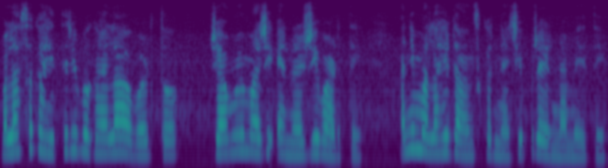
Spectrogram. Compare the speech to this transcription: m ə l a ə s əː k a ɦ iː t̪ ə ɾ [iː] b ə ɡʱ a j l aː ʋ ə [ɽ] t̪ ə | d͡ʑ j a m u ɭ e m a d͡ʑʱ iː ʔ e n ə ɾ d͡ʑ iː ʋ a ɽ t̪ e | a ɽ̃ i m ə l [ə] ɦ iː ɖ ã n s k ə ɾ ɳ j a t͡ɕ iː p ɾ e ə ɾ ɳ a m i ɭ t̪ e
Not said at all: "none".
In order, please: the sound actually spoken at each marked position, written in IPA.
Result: iː, ɽ, a

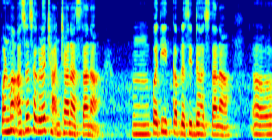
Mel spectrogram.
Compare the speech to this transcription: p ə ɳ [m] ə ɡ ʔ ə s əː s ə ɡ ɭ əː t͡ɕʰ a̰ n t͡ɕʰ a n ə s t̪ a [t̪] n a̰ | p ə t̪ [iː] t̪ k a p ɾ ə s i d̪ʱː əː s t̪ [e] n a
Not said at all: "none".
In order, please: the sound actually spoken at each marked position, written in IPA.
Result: m, none, iː, a

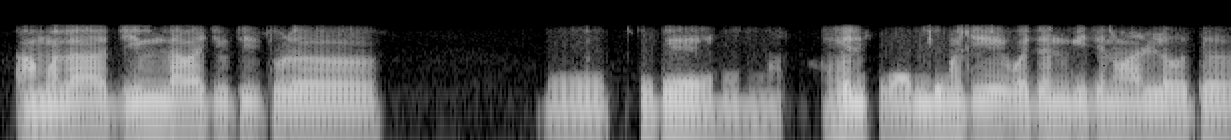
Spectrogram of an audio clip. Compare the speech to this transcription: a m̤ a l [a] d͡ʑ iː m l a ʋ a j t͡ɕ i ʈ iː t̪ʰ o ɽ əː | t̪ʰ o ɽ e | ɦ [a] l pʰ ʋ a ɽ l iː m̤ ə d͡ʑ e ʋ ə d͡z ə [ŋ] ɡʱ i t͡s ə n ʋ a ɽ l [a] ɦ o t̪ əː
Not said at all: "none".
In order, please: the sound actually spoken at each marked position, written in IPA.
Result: a, e, n, ə

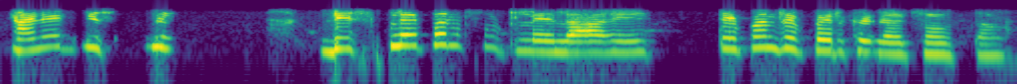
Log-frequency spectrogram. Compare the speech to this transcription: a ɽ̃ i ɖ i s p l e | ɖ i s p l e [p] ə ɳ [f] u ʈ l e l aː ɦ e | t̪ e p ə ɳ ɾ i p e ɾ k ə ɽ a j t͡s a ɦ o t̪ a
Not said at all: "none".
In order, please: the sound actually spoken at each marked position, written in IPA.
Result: p, f

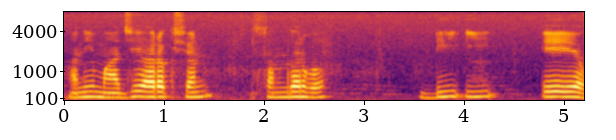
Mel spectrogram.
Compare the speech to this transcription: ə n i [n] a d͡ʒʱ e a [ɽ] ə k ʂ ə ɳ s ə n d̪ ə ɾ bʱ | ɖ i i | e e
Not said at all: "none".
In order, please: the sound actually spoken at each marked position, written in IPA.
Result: m, ɾ

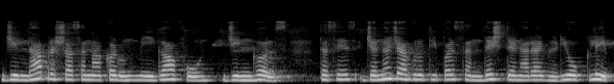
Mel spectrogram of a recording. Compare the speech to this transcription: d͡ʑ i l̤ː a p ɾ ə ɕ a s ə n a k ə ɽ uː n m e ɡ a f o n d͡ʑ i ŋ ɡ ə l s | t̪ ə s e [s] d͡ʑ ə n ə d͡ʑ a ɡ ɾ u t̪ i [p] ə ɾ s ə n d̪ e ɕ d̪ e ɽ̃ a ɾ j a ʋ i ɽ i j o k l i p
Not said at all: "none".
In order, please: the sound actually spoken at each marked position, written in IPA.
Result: t͡s, p

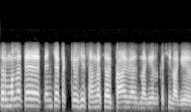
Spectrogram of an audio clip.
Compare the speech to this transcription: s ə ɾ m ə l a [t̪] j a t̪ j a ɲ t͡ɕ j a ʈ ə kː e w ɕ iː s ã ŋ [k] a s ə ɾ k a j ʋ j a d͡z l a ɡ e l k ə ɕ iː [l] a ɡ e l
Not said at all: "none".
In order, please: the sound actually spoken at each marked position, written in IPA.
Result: t̪, ɡ, l

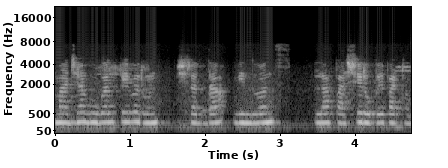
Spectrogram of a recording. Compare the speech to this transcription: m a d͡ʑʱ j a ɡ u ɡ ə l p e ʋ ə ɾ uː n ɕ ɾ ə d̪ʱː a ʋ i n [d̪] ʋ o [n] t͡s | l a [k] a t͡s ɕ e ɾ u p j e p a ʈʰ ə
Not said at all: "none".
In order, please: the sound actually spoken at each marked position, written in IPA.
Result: d̪, n, p

